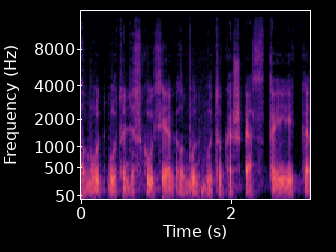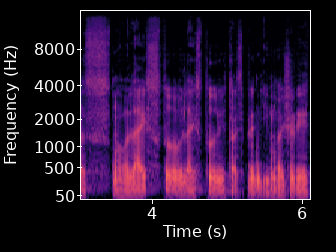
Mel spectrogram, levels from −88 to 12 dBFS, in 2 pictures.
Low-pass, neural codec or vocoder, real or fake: 14.4 kHz; vocoder, 44.1 kHz, 128 mel bands, Pupu-Vocoder; fake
